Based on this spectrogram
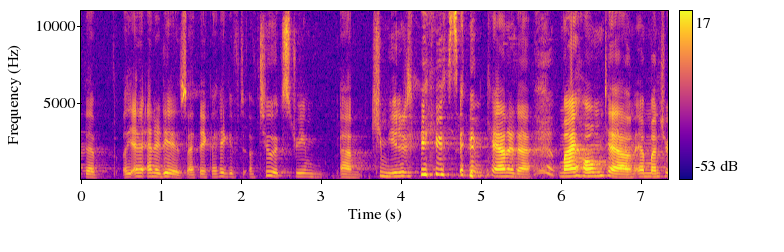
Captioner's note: chuckle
